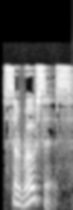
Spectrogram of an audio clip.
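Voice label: "sorosis", British English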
